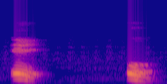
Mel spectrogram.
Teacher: हमारा मुंह जो होगा आधा खुलेगा और आधा क्या होगा बंद होगा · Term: अर्ध संवृत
